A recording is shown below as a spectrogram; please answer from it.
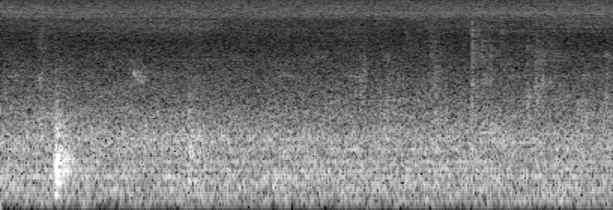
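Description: A steady background hum and hiss, with one brief soft knock about half a second in.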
